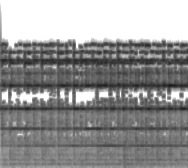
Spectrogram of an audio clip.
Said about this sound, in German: Aha, ich habe jetzt also ein Telefon schellen lassen und das andere hat dann, ähm, also das entgegengenommen.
